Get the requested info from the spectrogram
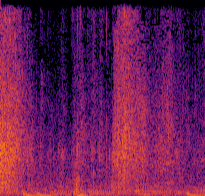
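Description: Thin plastic packaging bag rustling and crinkling as it is opened, over soft background music.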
